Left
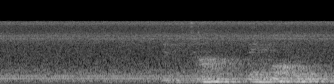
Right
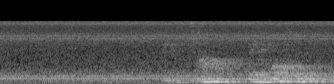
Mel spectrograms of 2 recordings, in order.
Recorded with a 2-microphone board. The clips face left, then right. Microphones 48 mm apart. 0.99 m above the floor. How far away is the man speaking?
About 7.5 m.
